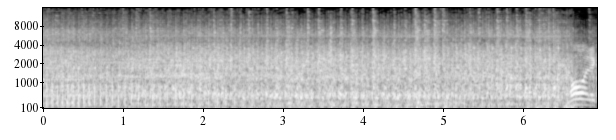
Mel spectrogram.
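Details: 10hp single-cylinder Yanmar-clone LaunTop diesel cold start at about -4°C, running under a minute, still smoking during warm-up; fast even chugging with no misses or knocks; normal cold-start warm-up running.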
